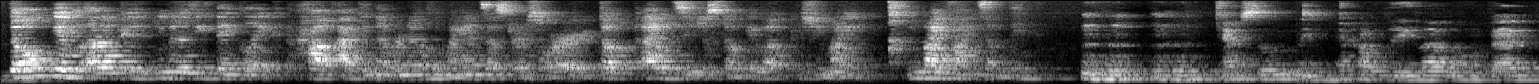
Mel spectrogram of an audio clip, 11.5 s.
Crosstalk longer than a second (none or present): none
